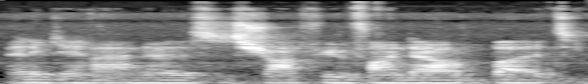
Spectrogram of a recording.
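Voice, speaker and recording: A man playing a caring doctor who breaks bad news gently, apologetically and haltingly in a role-played consultation. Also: fairly low pitch, completely flat delivery, gravelly. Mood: gentle, apologetic. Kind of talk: amateur role-play of a medical consultation. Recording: roomy, distant mic, loud background noise.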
